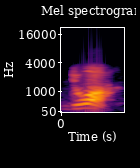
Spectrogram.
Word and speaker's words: Dior: Okay, he meant Christian Dior, but that's how they say it in France. It's Dwa.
